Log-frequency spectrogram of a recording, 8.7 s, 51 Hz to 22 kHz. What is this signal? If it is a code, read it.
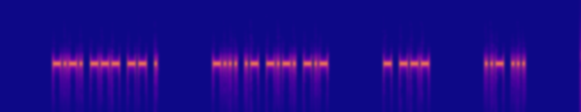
Morse code, heard as a keyed tone, about 30 wpm, 700 Hz. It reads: COME BACK TO US
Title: 3x Word-Spacing - Sentences from Top 500 Words - 30wpm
